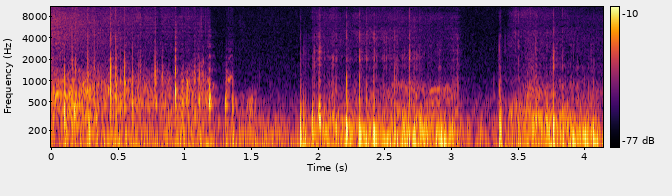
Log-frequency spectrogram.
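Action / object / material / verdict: scrape / croc-embossed faux leather bag / faux leather / none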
